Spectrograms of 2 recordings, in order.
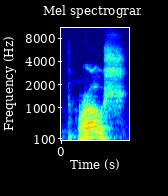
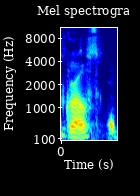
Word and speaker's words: Gross: city of Detroit versus China Ro did I get pronunciation correct ma'am it's gross gross case number sp15 7968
